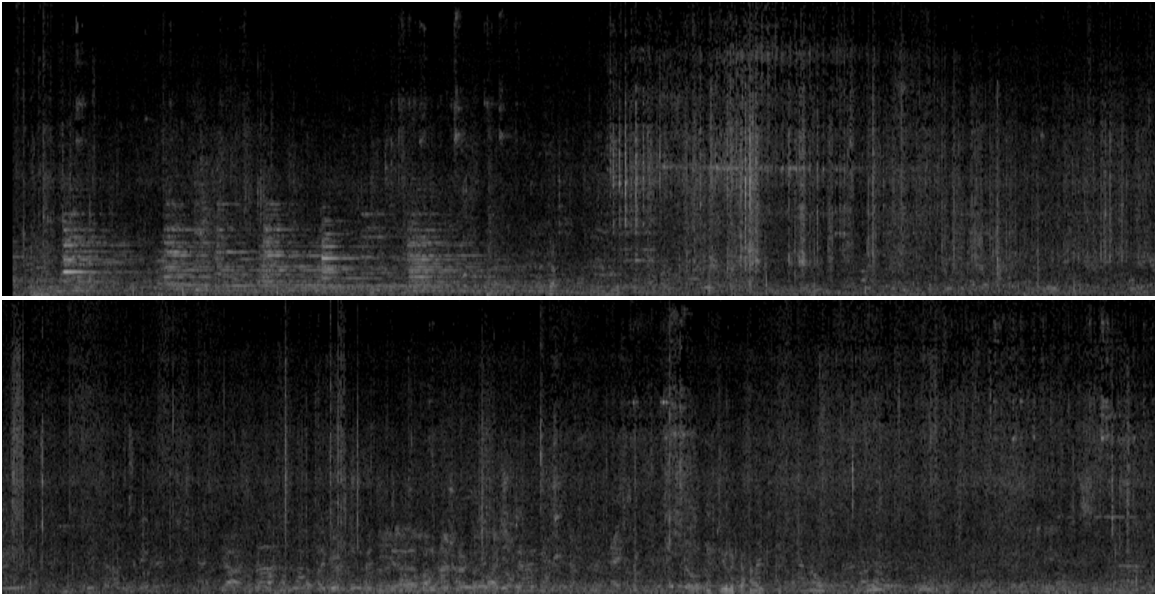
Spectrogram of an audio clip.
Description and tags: Church bells ringing market (general noise) bike & people passing.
